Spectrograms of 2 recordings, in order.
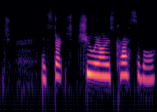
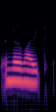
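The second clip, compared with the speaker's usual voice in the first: usual speaking voice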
